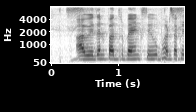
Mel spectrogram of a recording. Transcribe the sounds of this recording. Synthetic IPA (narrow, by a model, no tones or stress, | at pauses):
aːʋeːd̪ənpət̪ɾəbɛ̃ːŋkseɦubʱɐɾsəkl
